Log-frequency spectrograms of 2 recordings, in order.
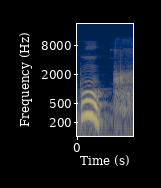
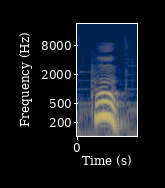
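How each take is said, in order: First: The final k is released with air. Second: The final k is blocked with no air. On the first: "I release the air at the end" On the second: "I block the air at the end"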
